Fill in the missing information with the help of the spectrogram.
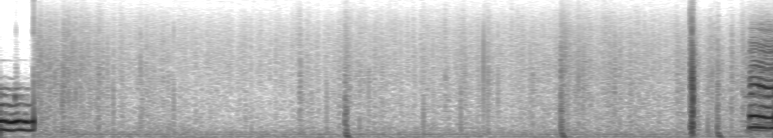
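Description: An old Tamil film song ends on a held sung note a fraction of a second in, leaving faint hiss with a few scattered clicks and crackles. Near the end the next film song's music cuts in abruptly and loud.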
